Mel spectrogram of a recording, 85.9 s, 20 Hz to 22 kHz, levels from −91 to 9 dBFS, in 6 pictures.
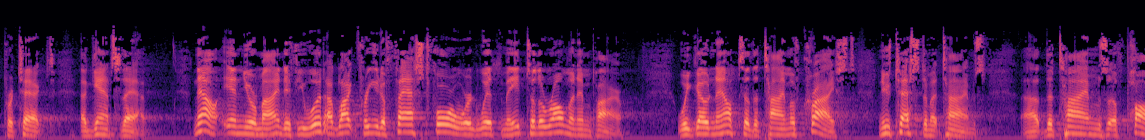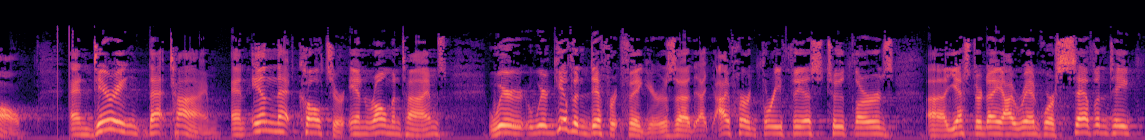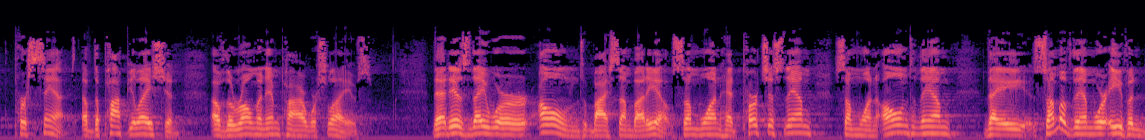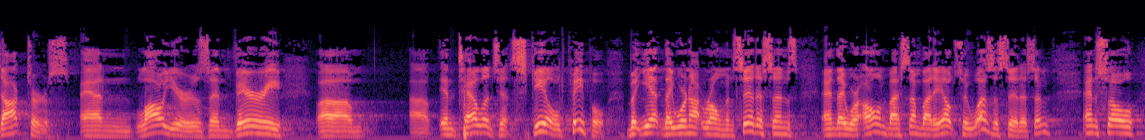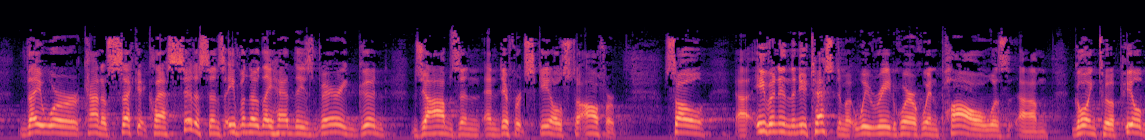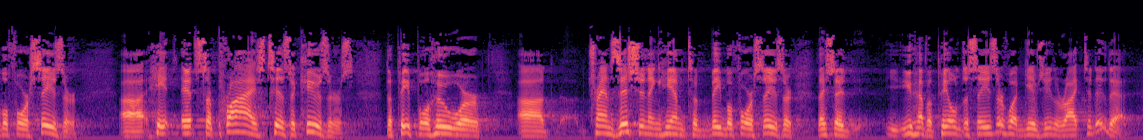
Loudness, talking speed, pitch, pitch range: -17 LUFS, 140 wpm, 145 Hz, 125-165 Hz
